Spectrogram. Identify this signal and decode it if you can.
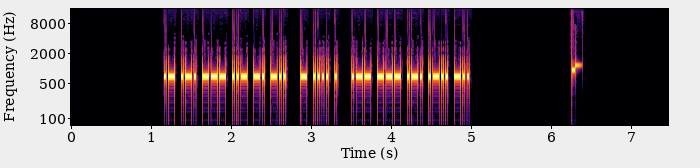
Morse code, heard as a keyed tone, about 44 wpm, 700 Hz. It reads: AROUND THE WORLD
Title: Sets of 3 Words 45wpm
